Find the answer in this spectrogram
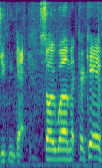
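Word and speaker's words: Çakır: can get so um kakir from uh cac here is they pronounced his name the turkish goalkeeper from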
